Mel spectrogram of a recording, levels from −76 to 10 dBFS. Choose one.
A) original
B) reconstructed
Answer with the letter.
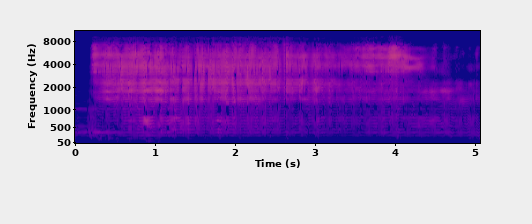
B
